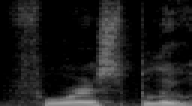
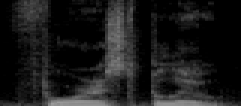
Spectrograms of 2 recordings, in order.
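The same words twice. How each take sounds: First: Forest Blue said slow and longing; dreamy, admiring. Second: Dreamy. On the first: Admiring the name of a place he'd love to live, dreamy. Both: Real, not acted. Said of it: "how beautiful".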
